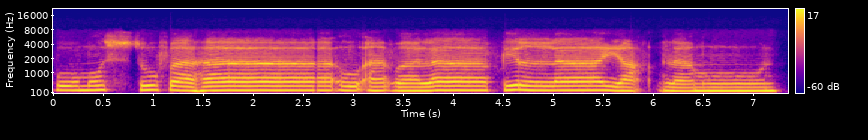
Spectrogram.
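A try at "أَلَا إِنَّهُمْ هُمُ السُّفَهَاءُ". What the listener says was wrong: Coba sekali lagi ala innahum, haknya maksimalkan 5 harokat, lebih panjang sedikit.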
